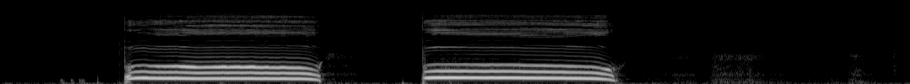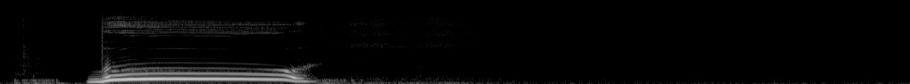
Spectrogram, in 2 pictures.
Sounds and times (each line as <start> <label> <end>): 4.2 boo 6.3
10.0 boo 12.3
